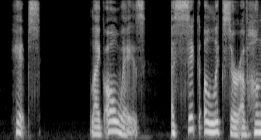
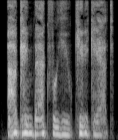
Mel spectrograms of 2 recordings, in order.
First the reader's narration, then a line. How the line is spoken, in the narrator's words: rasped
